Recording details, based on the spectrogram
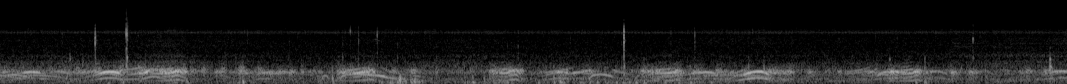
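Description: A flock of common eiders gives soft, crooning 'ah-OO' coos, each rising then falling, overlapping almost without pause; a few faint clicks are also heard.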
